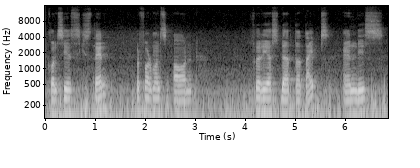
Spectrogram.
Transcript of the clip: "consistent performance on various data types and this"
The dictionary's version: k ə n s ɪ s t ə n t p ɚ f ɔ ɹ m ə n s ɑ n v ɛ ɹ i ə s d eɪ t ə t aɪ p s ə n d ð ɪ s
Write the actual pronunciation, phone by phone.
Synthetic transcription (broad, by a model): k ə n s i s t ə n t p ɚ f ɔ ɹ m ə n s ɑ n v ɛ ɹ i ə s d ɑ t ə t aɪ p s ə n d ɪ s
